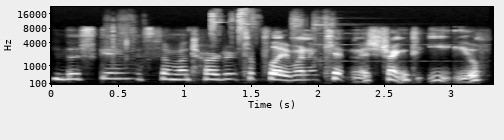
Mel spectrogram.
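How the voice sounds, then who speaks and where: A woman's voice: on the high side, animated, quick pace, darkish tone, husky. A woman streaming a game in casual chat, playfully scolding her kitten in baby talk.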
